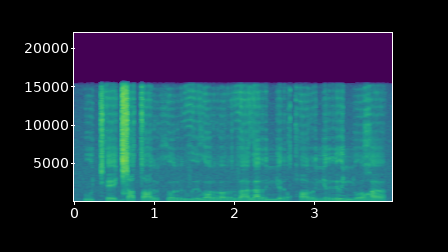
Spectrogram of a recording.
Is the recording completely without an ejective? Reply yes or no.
yes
